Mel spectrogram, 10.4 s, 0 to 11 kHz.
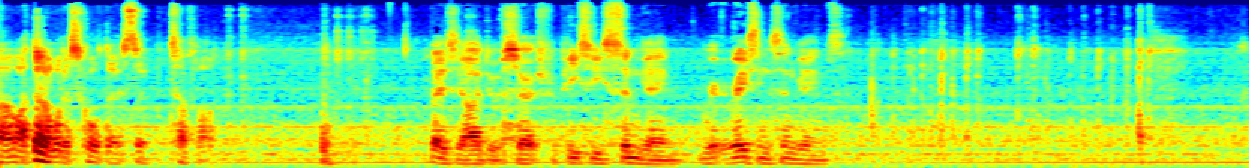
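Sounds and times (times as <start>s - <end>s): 
speech: 0.0s - 2.1s, 2.7s - 3.0s, 3.6s - 7.2s
low steady hum: 0.0s - 10.4s
typing on a computer keyboard: 7.2s - 9.6s.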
